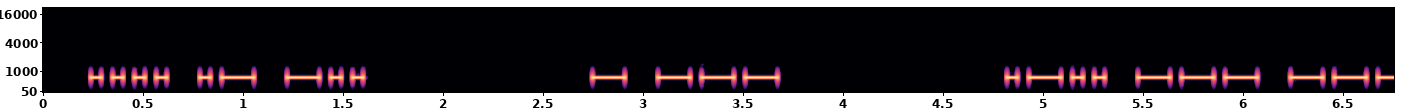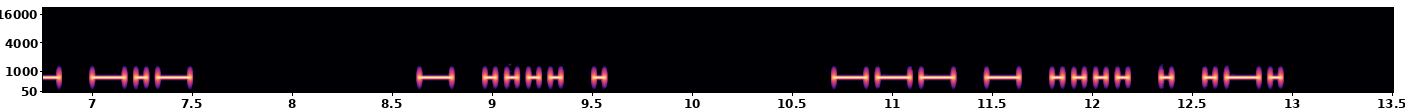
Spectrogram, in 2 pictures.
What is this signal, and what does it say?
Morse code, heard as a keyed tone, about 21 wpm, 700 Hz. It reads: HAD TO LOOK THE OTHER
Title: 3x Word-Spacing - Sentences from Top 100 Words - 22wpm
